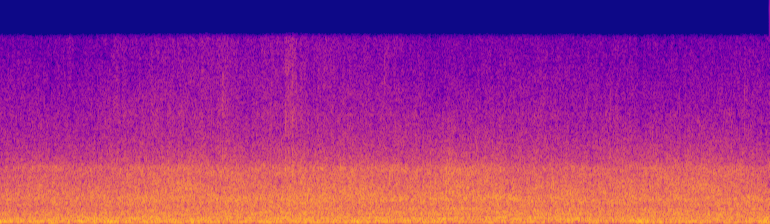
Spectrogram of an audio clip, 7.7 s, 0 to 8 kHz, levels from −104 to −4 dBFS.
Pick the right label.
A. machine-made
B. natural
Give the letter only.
B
